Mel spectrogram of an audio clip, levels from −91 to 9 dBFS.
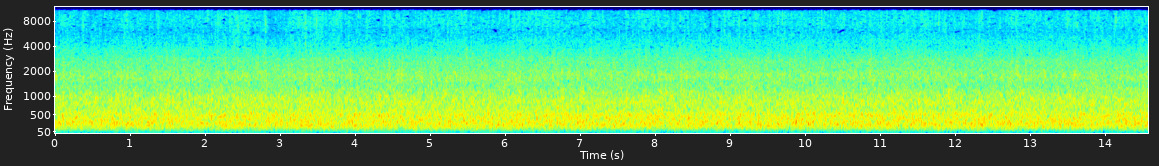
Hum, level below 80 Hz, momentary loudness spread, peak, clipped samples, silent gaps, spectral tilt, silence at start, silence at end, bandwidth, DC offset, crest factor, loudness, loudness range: none; -56 dBFS; 1 LU; -4 dBFS; under 0.1%; none; -4.5 dB/octave; 0 s; 0 s; 11.5 kHz; 0.1%; 14 dB; -19 LUFS; 0 LU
